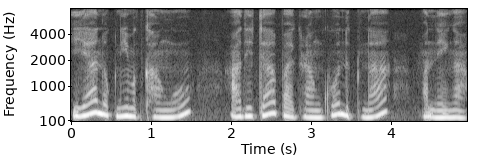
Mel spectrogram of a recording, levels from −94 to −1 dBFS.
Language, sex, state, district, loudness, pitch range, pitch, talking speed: Garo, female, Meghalaya, West Garo Hills, -12 LUFS, 190-250 Hz, 215 Hz, 85 wpm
